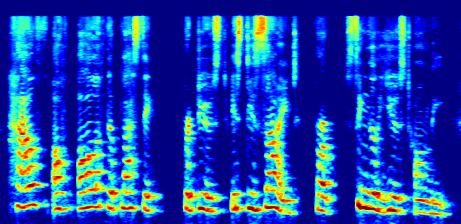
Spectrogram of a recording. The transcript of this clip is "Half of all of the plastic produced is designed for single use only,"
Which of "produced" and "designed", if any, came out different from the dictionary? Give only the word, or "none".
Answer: none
